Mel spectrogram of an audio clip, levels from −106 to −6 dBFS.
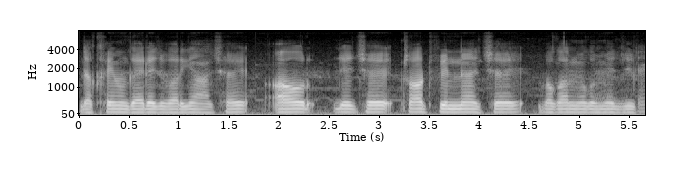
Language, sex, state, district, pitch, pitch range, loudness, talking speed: Maithili, male, Bihar, Saharsa, 110 Hz, 110-115 Hz, -25 LUFS, 170 wpm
